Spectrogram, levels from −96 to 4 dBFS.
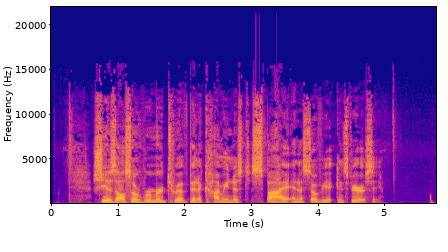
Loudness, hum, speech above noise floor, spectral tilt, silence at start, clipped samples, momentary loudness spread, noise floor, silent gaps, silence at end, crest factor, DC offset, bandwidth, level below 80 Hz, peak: -14 LUFS; none; 48 dB; -3 dB/octave; 0.25 s; under 0.1%; 10 LU; -62 dBFS; none; 0.05 s; 16 dB; under 0.1%; 16 kHz; -48 dBFS; 0 dBFS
